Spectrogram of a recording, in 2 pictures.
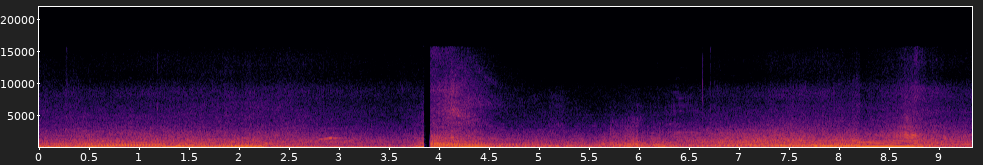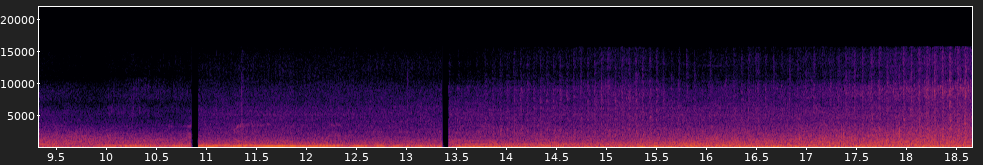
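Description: Sports car engines roar and rev loudly as they pass.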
